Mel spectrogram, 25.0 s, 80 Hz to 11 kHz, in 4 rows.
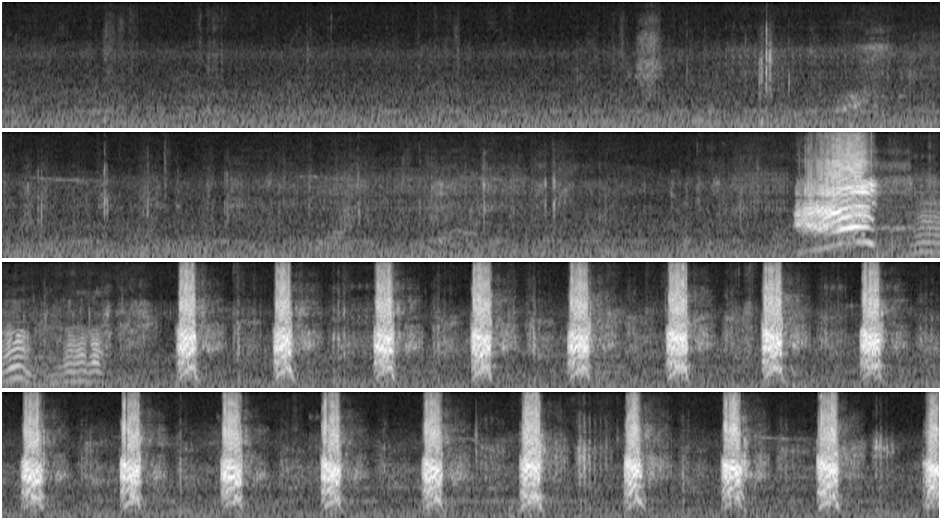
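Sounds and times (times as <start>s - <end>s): dog whining: 11.6s - 25.0s
dog barking: 13.7s - 25.0s.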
